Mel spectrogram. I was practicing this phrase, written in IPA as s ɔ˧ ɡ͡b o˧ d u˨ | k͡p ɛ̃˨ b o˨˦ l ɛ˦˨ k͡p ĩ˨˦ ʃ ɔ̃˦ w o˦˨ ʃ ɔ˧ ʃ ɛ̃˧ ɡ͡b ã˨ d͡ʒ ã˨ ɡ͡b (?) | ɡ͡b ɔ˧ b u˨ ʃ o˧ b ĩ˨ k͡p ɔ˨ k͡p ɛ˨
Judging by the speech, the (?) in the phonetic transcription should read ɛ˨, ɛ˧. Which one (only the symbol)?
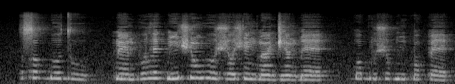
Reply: ɛ˨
